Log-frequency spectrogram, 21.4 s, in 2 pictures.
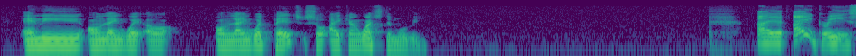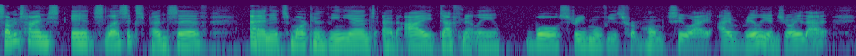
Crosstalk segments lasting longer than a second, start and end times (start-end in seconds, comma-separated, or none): none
